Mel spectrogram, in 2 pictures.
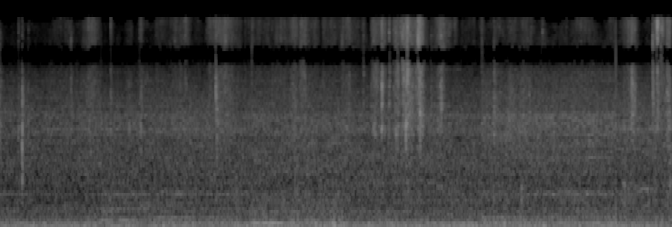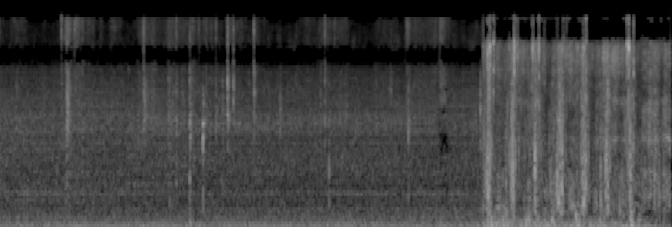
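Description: Faint rustling and small clicks of a running hydration vest being adjusted and strapped on, over a low steady outdoor rumble. Near the end this gives way to louder, quick jolting thuds of running footsteps and movement as she sets off on the run.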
